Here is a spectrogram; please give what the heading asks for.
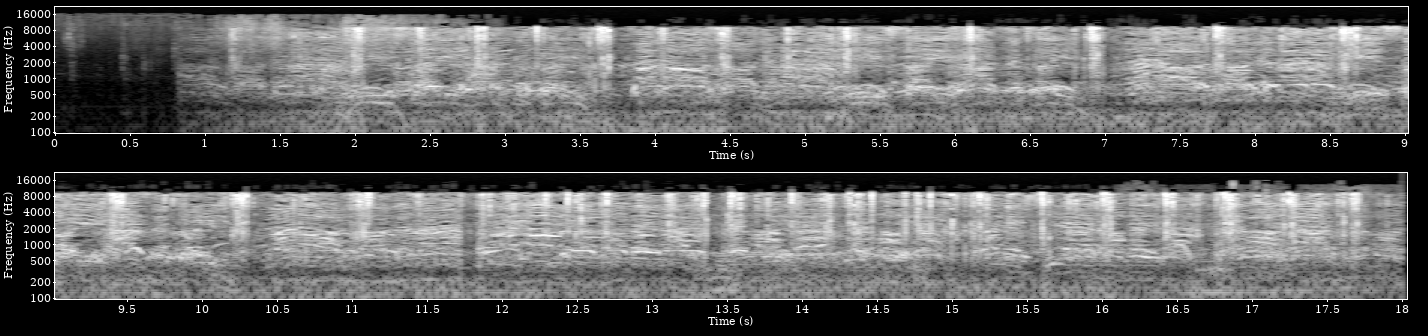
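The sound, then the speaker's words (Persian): Students chanting protest slogans at a university rally at Islamic Azad University in Mashhad. Many voices shout loudly in unison after a quiet start, with sharp claps or shouts punctuating a continuous, dense crowd roar. “بنابر گزارش ها دانشجویان دانشگاه آزاد در مشهد دست به تجمع اعتراضی زدند و شعارهایی در محکومیت فضای سرکوب سر دادند.”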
